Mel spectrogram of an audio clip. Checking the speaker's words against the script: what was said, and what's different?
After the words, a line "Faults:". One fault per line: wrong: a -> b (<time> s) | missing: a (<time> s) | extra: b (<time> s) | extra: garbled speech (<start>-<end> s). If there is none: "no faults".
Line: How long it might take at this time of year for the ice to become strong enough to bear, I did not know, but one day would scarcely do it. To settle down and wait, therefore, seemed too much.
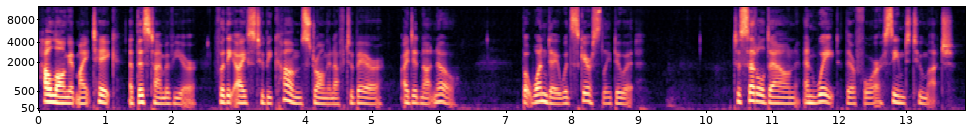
How long it might take at this time of year for the ice to become strong enough to bear, I did not know, but one day would scarcely do it. To settle down and wait, therefore, seemed too much.
Faults:
no faults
